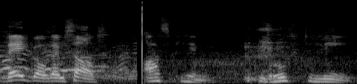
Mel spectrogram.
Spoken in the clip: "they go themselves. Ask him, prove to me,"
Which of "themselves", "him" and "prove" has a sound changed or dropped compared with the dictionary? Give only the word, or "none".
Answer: prove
